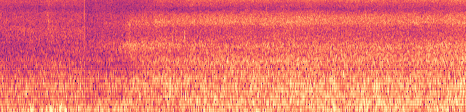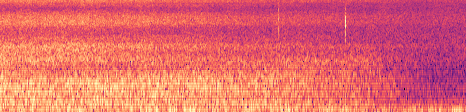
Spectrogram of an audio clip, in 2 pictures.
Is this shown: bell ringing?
no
